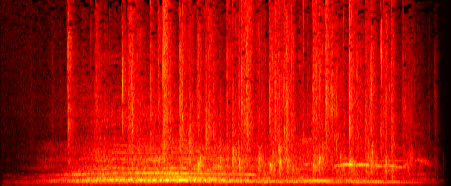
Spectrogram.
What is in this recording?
Crowd cheering at Talk & Play event in Berlin.
Thank you and enjoy the sound!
